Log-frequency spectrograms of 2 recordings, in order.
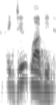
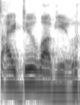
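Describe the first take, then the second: First: Soft, murmured I do love you; quiet mock vow. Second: Drawn-out, very slow Yes, I do love you; slow mock vow. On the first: Parodying the lover quietly, murmured vow. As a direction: breathe it out softly. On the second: Parodying the lover again, drawn out slowly. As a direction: stretch every word of it.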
